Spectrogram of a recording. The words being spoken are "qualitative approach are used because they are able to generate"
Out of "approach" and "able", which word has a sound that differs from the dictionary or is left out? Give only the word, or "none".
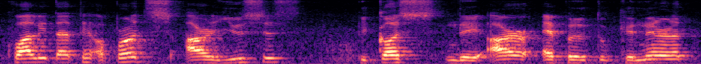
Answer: approach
